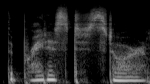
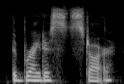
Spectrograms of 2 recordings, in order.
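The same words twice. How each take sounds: First: Slow, breathy whispered awe; awed whisper. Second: Said in the usual way. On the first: Real, not acted. Reader awed by the brightest star, whispering slowly. Psychic reading, awed repetition.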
